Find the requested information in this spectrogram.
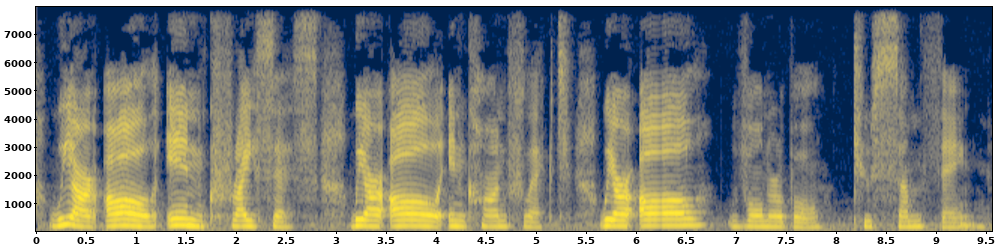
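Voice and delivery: solemn declaration. Acted. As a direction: bless all beings from the stage. Closing declaration and blessing.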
